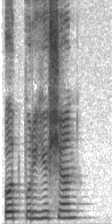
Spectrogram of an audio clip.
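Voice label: "ӧтпырйысьӧн", Komi, female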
